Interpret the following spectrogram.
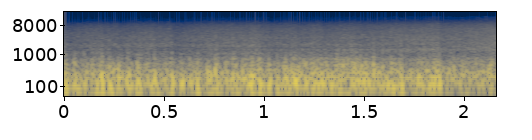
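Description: Götze & Jensen metal floor fan running, its airflow blowing straight into the microphone as a steady rushing noise.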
